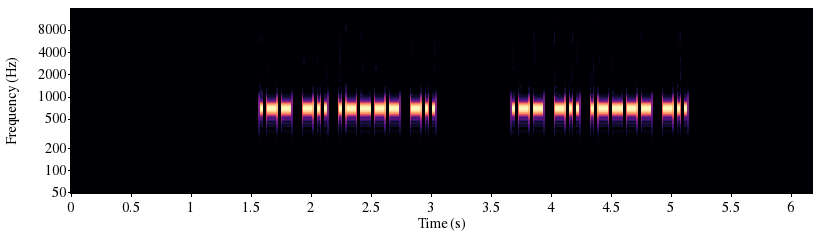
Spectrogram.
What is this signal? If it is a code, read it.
Morse code, heard as a keyed tone, about 40 wpm, 700 Hz. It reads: WD1D WD1D
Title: USA Call Signs - 4 Characters - Repeated 2x - 40wpm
